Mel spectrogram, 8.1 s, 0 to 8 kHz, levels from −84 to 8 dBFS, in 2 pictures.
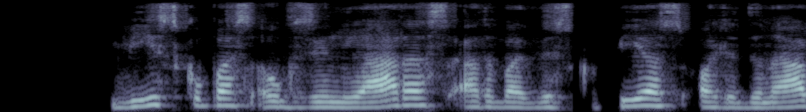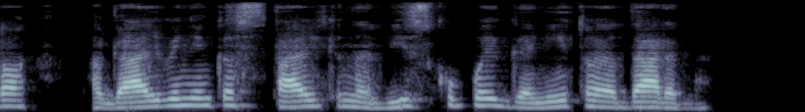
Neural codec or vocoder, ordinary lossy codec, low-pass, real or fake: codec, 16 kHz, 4.8 kbps, FACodec; AAC, 32 kbps; 7.2 kHz; fake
